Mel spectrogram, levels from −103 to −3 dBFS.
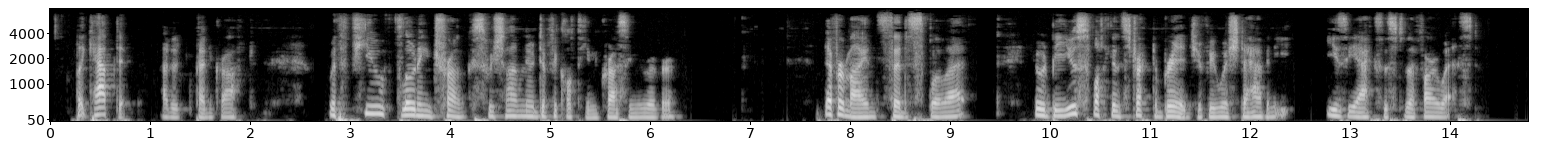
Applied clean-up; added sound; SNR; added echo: none; none; none; none.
